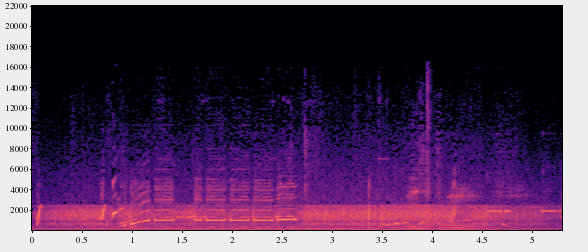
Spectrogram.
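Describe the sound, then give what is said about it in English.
A radio receiver hisses with band-limited static while a steady high Morse code beep keys on and off in short bursts, joined by sweeping whistles and warbling interference from other signals. “Morse code was dropped for military and commercial use in the 90s, but when there's a lot of interference or when too many operators are trying to use the same frequency, Morse code is easier to isolate.”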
